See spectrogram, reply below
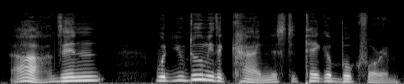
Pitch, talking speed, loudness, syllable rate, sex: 145 Hz, 210 wpm, -18 LUFS, 4.6 syllables/s, male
